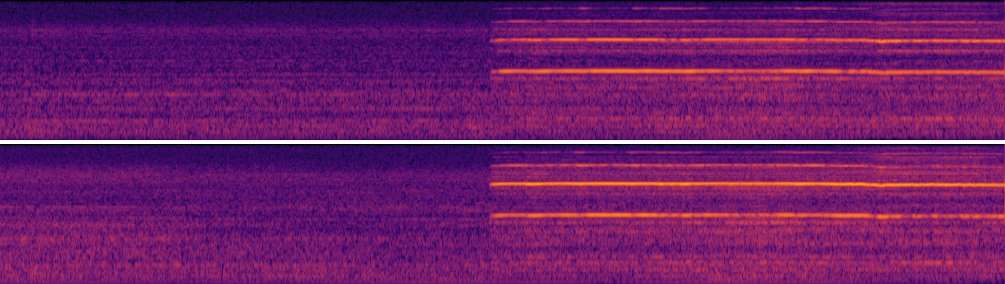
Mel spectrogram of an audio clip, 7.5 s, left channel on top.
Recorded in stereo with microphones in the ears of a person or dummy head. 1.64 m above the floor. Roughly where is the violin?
Right.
